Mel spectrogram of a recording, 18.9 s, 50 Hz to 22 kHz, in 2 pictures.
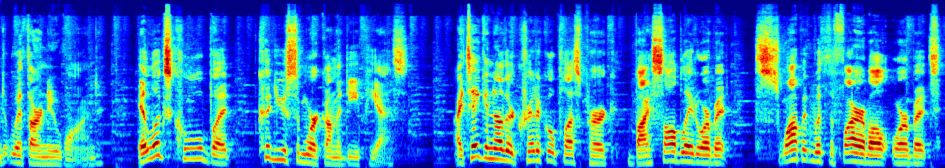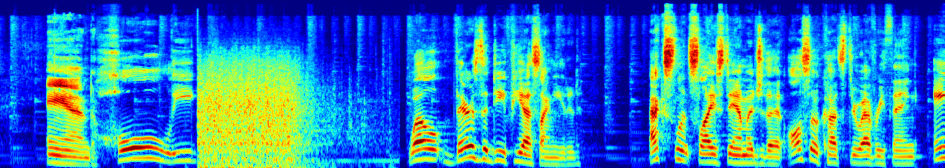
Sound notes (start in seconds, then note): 11.4 rapid fire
